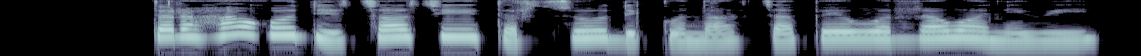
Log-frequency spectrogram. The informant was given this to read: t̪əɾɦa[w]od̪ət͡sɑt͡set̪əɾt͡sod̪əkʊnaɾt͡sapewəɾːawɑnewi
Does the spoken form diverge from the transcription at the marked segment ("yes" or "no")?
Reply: yes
